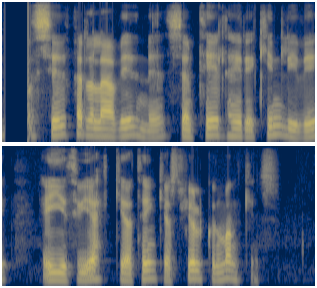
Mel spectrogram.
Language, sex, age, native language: Icelandic, male, 40-49, Icelandic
